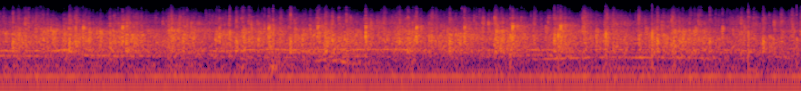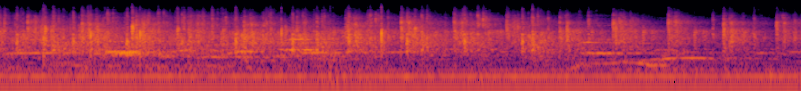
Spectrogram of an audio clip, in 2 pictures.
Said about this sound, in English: Can we give God a hand clap of praise right now?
